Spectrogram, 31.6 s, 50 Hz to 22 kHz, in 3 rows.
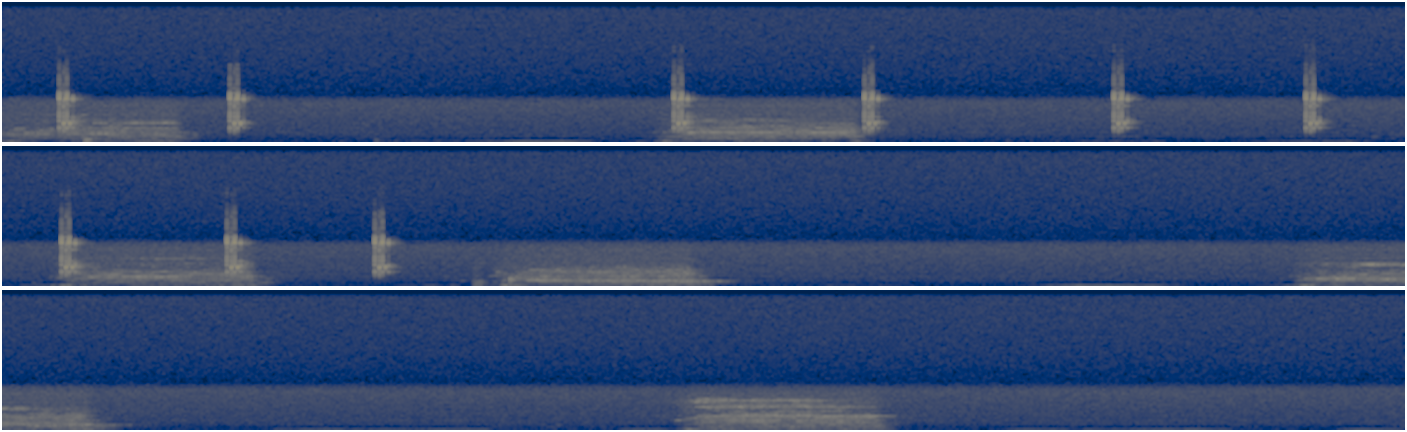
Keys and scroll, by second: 0.4-2.1 typing, 3.3 u, 4.8 v, 5.9 e, 6.7 w, 7.0 q, 7.9 Tab, 8.3-13.6 typing.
